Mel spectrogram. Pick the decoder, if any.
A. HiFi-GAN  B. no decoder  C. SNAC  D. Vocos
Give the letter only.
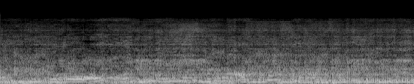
C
